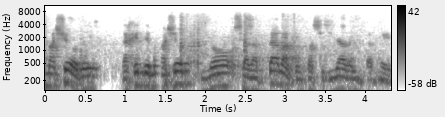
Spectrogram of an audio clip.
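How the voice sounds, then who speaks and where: With a Buenos Aires accent, a man speaks at a fairly slow pace with lively intonation. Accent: Rioplatense Spanish (Buenos Aires). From Argentina. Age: 60s. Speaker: chess journalist. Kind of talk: interview.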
